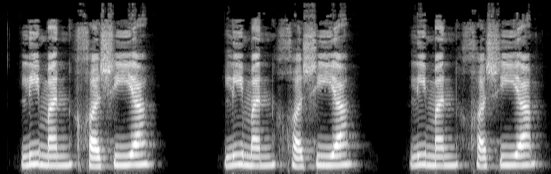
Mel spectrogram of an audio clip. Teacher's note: نون ساکن کی آواز کو ظاہر کر کے جلدی پڑھیں گے بغیر غنہ کے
